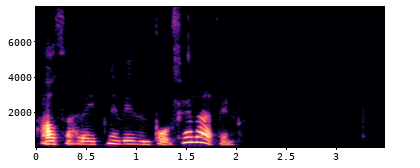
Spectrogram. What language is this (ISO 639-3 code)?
isl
